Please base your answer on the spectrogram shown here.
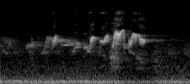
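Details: Red-whiskered bulbul, Sông Kon strain from Quảng Nam, kept caged and singing "ép giọng" style to teach young birds. One clear, loud, rolling warble of high liquid notes rises to a bright peak and then stops.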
